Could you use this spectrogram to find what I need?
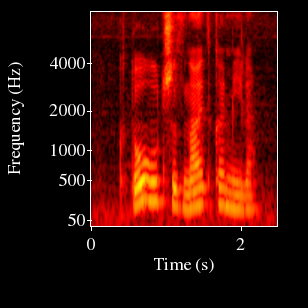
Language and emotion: Russian, neutral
